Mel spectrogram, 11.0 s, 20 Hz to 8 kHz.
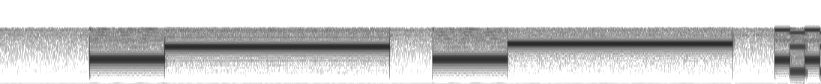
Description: Two-tone page, heard as a one-second tone, then a three-second tone, about 900 then 1430 Hz, about 900 then 1600 Hz, with noise. It is heard from 1.2 to 9.8 s.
